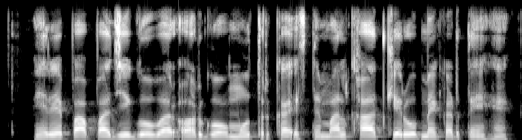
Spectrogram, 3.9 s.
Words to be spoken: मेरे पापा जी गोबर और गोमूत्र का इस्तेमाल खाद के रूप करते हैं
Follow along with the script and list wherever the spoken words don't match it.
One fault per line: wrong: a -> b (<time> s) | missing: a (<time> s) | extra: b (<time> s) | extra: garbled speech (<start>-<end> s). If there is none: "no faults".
extra: में (3.2 s)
